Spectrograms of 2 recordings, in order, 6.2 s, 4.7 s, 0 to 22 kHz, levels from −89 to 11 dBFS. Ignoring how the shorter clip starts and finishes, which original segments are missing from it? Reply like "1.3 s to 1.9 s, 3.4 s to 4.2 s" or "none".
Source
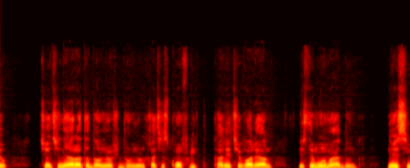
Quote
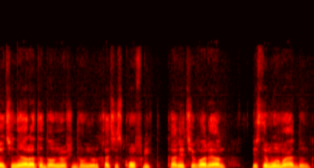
none

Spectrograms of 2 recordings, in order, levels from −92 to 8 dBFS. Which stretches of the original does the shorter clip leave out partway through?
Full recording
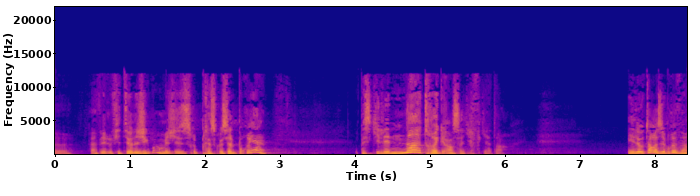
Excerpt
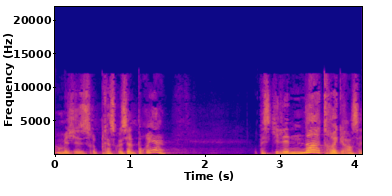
none

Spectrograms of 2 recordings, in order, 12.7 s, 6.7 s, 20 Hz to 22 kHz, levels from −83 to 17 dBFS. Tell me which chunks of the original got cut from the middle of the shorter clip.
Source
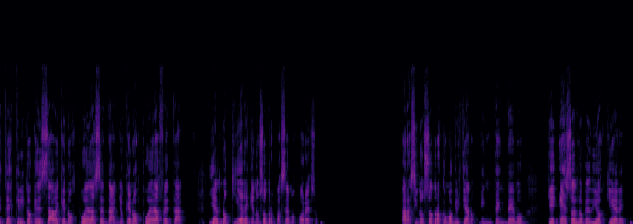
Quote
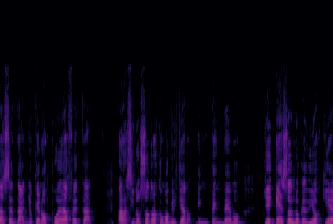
4.1 s to 8.0 s

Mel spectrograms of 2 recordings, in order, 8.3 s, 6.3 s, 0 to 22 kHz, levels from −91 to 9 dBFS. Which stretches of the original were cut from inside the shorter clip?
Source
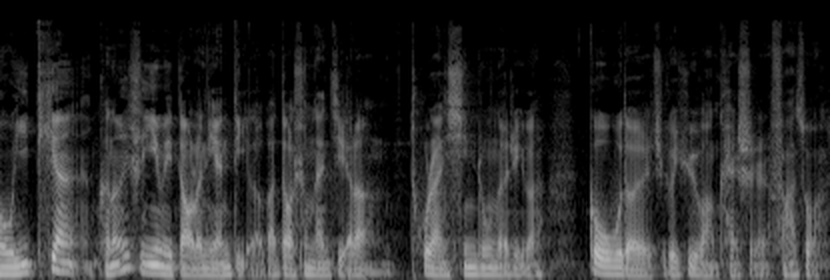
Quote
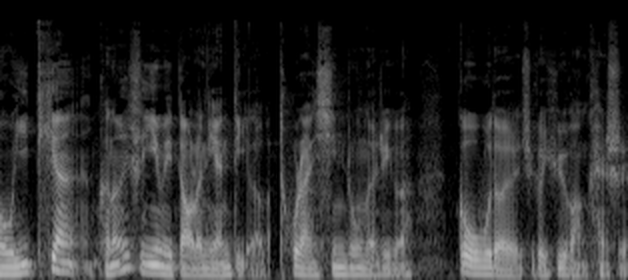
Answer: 2.7 s to 4.0 s

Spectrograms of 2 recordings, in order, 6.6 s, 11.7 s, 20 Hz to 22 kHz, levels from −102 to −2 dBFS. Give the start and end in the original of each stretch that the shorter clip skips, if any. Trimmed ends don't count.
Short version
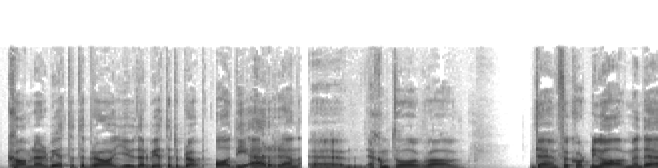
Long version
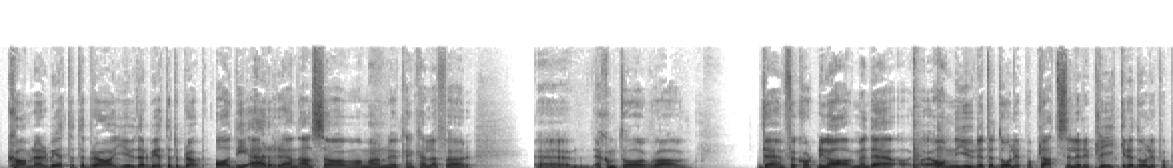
3.0 s to 5.2 s

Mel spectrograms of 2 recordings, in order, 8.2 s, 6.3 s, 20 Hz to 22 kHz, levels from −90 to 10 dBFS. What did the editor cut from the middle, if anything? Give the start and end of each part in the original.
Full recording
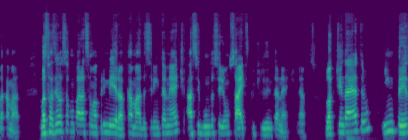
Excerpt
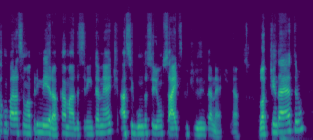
none

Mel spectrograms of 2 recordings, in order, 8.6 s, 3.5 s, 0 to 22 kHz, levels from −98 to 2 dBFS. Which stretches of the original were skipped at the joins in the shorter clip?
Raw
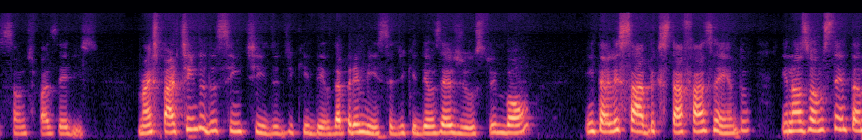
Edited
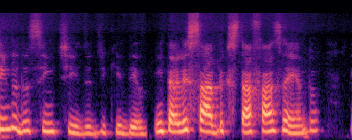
3.3 s to 5.8 s

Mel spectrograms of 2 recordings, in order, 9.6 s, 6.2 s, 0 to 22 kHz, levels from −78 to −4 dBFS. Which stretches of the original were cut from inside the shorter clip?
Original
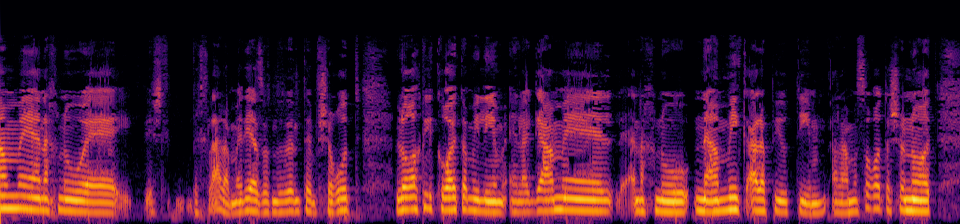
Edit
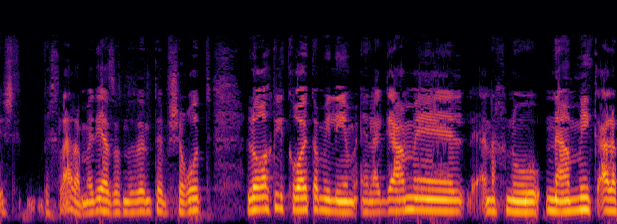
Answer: none

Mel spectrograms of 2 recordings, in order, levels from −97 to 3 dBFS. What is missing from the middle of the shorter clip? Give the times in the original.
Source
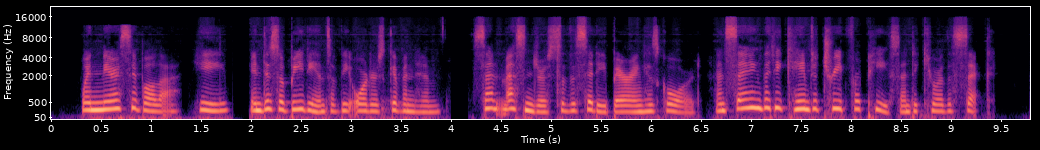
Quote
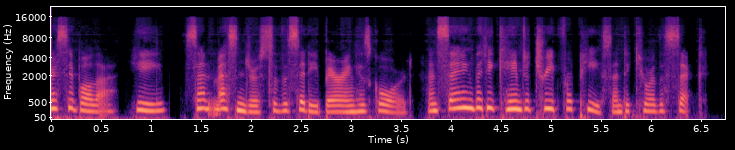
1.9 s to 4.1 s

